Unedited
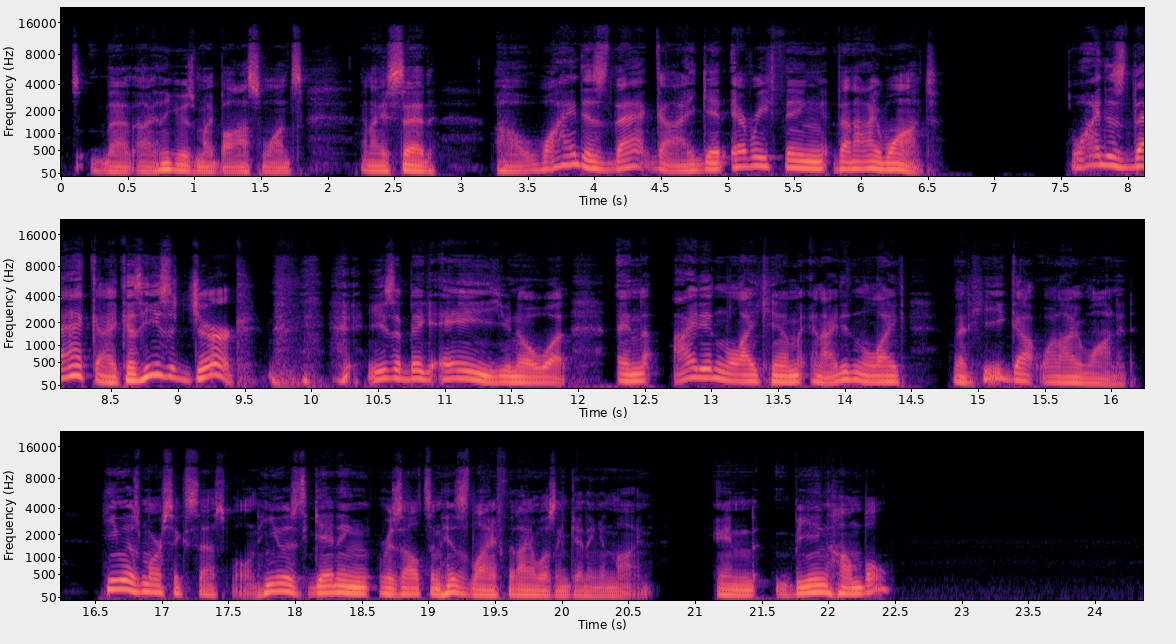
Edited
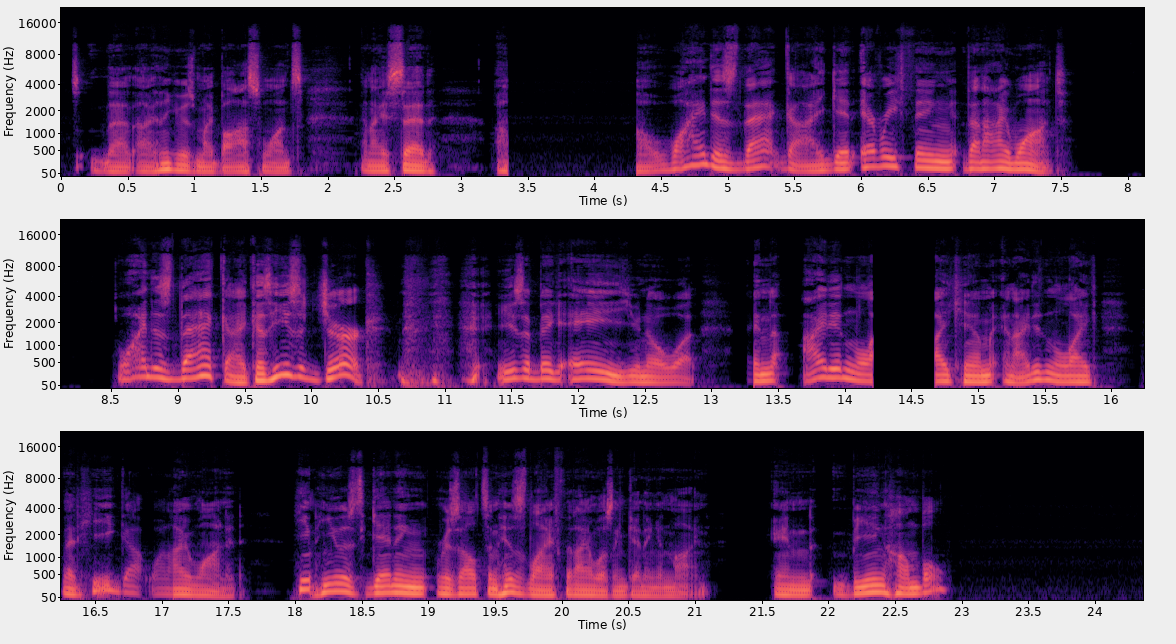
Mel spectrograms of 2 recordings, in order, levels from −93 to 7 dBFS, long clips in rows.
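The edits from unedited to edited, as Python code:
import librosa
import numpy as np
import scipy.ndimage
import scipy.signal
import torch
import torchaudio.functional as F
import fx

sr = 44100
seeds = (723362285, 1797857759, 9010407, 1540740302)

y = fx.edit(x, sr, fx.insert_room_tone(at_s=3.35, length_s=0.97),
    fx.fade_out_span(start_s=11.34, length_s=1.01),
    fx.insert_silence(at_s=13.24, length_s=0.47),
    fx.clip_gain(start_s=15.25, length_s=0.4, db=-10.0),
    fx.cut(start_s=16.67, length_s=1.01), tone=tone)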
